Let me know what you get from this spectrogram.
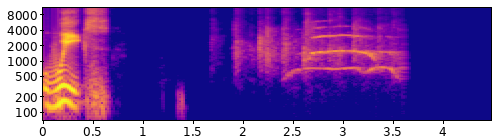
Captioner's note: applause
